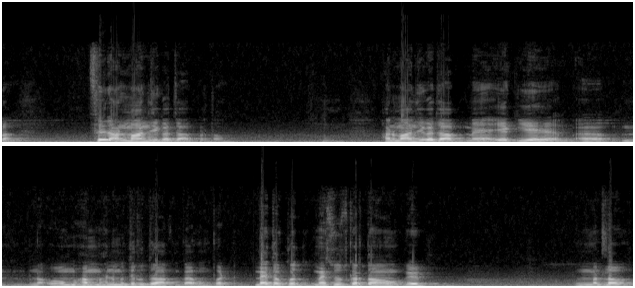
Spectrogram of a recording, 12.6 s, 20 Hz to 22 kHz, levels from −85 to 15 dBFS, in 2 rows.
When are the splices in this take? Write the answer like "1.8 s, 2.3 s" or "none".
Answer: 8.7 s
